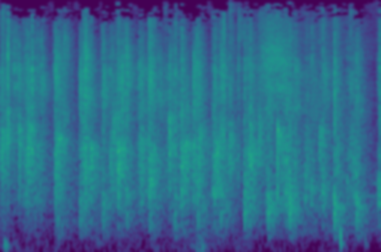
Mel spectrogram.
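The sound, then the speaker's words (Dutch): An audience applauds steadily for a few seconds for four experts seated at a table, a dense patter of many hands clapping at an even, sustained level with no one speaking. “Ik zou graag alvast een groot applaus willen voor onze experts”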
